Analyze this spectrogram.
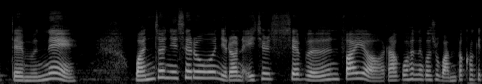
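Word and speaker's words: FHIR: 그래서 지금 파이어라 블루는 여기 철자는 fh IR이지만 그냥 파이라고 이제 발음을 합니다 그래서 지금 이렇게 조금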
